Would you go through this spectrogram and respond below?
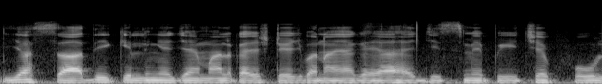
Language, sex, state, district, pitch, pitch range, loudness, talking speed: Hindi, male, Bihar, Kaimur, 90 Hz, 90-95 Hz, -18 LUFS, 140 wpm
